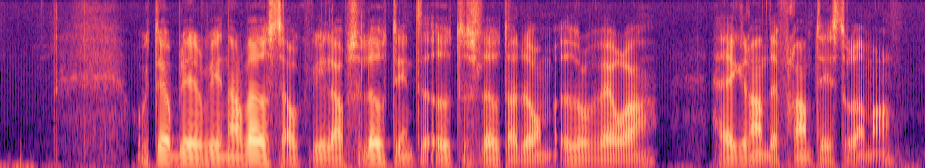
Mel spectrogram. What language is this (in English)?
Swedish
